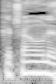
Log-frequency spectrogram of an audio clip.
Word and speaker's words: Cotrone: I've been saying Cotrone.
